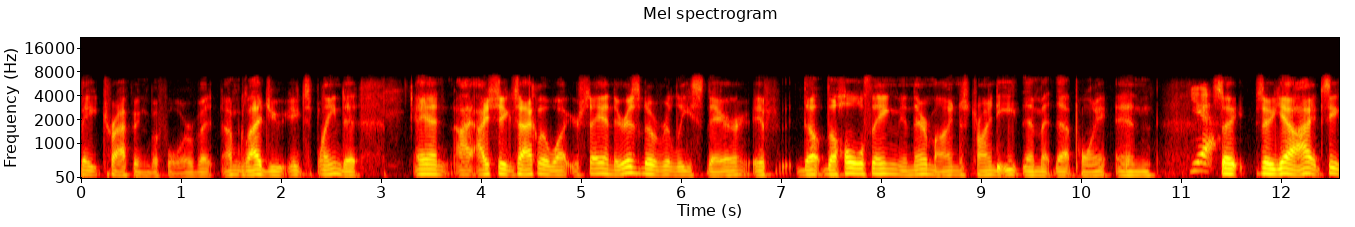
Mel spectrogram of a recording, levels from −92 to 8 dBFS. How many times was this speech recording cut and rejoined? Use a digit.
0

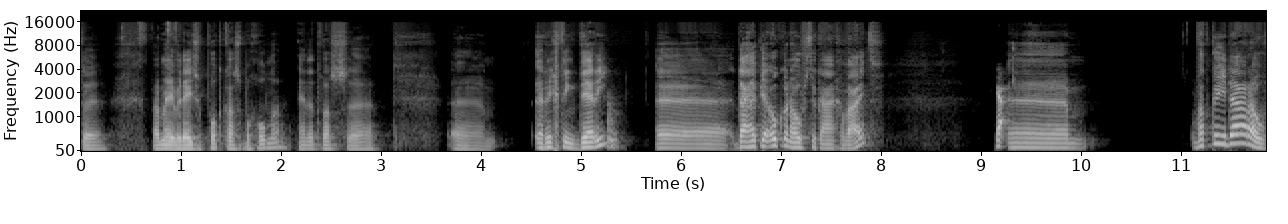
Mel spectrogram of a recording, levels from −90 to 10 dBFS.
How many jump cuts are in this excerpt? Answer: 0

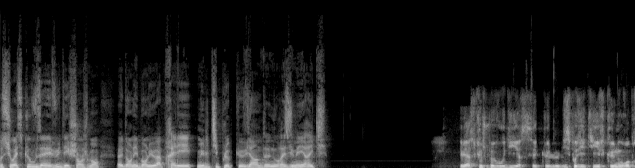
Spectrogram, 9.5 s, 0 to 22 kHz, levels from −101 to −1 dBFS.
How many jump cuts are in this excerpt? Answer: 1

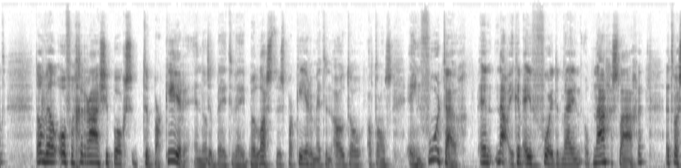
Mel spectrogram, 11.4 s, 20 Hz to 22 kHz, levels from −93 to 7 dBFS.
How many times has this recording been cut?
4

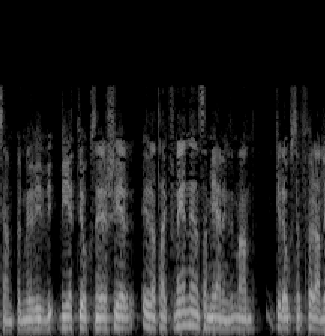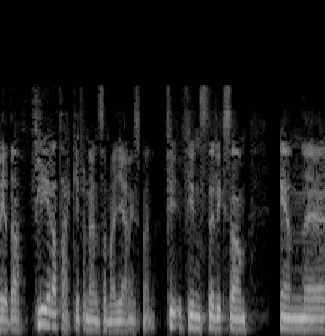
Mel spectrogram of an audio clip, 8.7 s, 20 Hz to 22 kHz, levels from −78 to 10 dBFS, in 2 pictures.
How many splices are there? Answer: 2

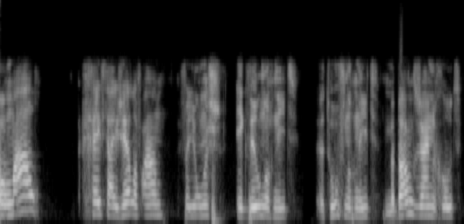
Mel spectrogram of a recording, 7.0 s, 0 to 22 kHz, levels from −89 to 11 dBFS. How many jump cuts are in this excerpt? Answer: 1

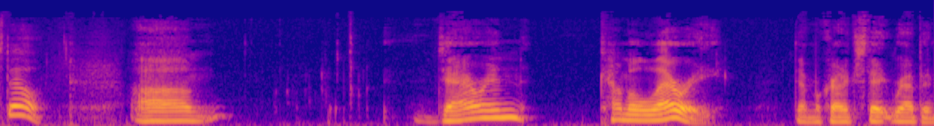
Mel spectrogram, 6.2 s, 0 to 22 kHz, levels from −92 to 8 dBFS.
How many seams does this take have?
0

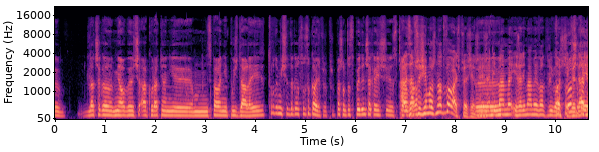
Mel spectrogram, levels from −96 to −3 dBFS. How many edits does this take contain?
0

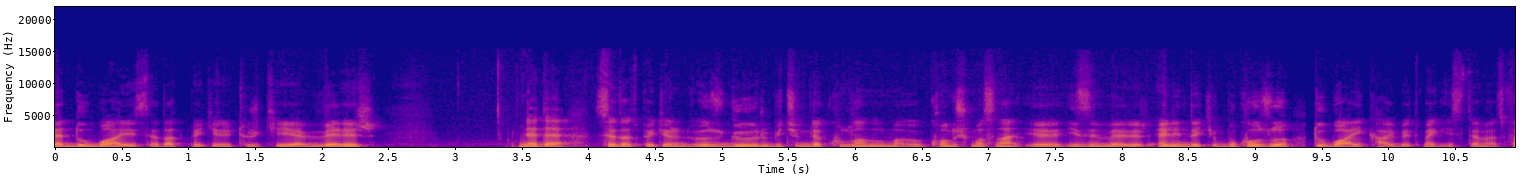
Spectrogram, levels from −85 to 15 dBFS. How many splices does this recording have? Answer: 1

